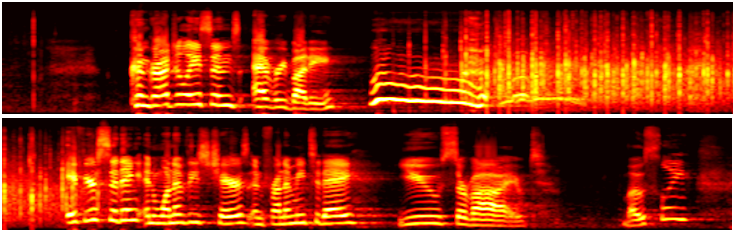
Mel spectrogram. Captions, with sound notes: Congratulations, everybody. (applause) If you're sitting in one of these chairs in front of me today you survived mostly.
